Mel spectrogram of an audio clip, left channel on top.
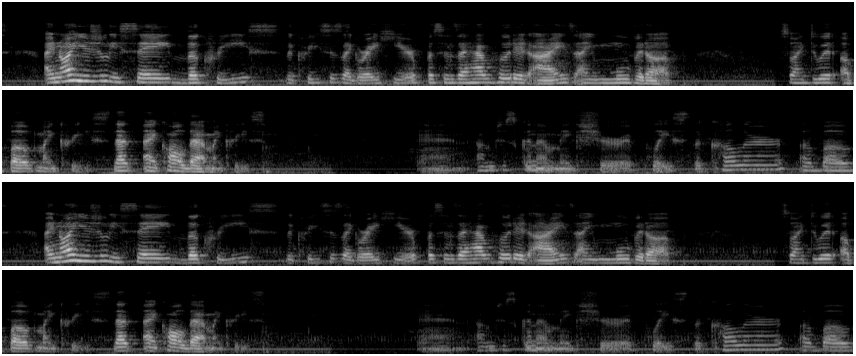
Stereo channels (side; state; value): both; normal; correlation 0.39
